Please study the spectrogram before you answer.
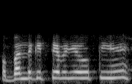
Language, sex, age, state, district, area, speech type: Hindi, male, 45-60, Uttar Pradesh, Hardoi, rural, conversation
